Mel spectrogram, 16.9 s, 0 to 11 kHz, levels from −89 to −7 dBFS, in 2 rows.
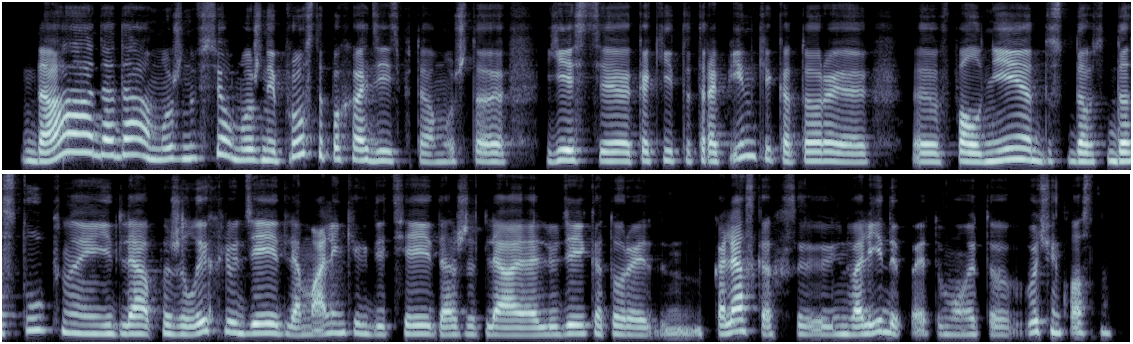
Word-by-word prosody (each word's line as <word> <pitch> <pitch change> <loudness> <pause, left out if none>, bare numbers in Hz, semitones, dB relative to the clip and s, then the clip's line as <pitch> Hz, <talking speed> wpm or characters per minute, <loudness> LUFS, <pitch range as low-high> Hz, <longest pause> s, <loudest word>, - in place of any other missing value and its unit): Да, 340 - +6
да, 305 -2 +3
да, 310 -2 +3
можно 230 +1 -1
всё, 245 +6 -1
можно 210 -3 +1
и - - +2
просто 300 - -1
походить, 200 -6 0
потому 170 -2 -8
что 175 -2 -1 0.3
есть, 195 +1 +1
э, 180 -1 +3
какие-то 185 0 -4
тропинки, 215 +7 -1
которые, 180 -3 +1 0.3
э, 170 0 +1
вполне 180 +5 +4
дос 185 -1 -5
дос 175 -1 +1
доступны 180 -1 0
и - - 0
для 170 0 +2
пожилых 175 +7 -1
людей, 180 -2 +3
для 160 -4 -2
маленьких 185 +2 -2
детей, 165 +1 -2
даже 155 0 -3
для 145 -2 +2
людей, 155 +3 0
которые, 160 -3 -2
м, 90 +1 -11
в - - -55
колясках, 220 +7 +2
с - - -19
и-инвалиды, 165 +4 -1
поэтому 155 -1 -8
это 155 -1 -7
очень 205 -1 -1
классно. 185 -1 -6
180 Hz, 145 wpm, -25 LUFS, 170-205 Hz, 0.3 s, Да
